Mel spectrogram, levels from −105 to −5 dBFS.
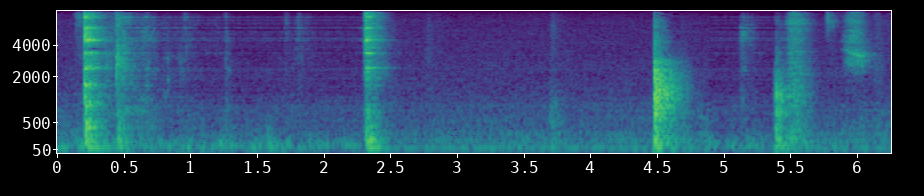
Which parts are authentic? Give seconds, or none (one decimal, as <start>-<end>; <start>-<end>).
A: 0.0-0.5; 2.3-4.9; 5.5-6.3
